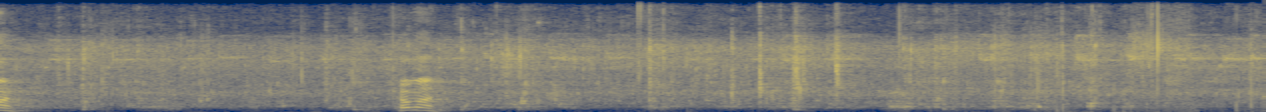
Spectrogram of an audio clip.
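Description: Shallow river water running, with small irregular splashes from a bullmastiff wading in it.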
